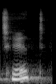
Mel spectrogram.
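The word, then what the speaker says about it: Zett: করে থাকি তারপর আছে ছেট ছেট হচ্ছে ছেটের ছেটের উচ্চারণ ছয় এর মত হবে এটা লিখেছিলাম কিনা এই ছেট ছেটের উচ্চারণ আপনারা সবসময় ছ এর মত উচ্চারণ করবেন ছেট মানে হচ্ছে ছয়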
